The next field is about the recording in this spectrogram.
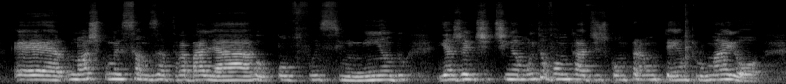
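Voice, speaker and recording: Through noticeable background noise and audible room echo, a woman speaks at a fairly slow pace and fairly high pitch with fairly even intonation. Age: 60s. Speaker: church member, former teacher. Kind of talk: testimony.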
